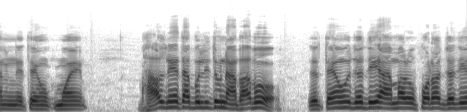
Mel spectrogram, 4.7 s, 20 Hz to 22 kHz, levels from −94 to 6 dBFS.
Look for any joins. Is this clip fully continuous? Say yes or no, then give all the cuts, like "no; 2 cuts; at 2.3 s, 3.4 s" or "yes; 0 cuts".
no; 1 cut; at 2.9 s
